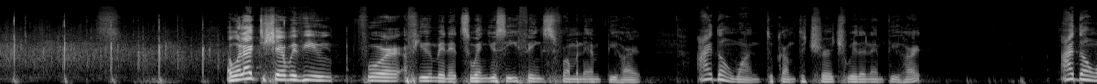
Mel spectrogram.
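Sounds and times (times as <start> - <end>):
audience applauding: 0.0 - 3.1
speech: 2.3 - 9.3, 10.6 - 10.9.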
